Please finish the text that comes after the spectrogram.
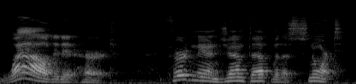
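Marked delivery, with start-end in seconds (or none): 0.1-1.2 exclaimed. A narrator's reading. Bee sting exclamation.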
